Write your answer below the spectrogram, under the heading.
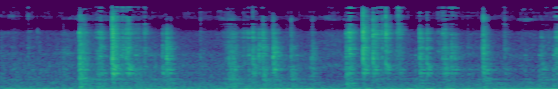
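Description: Faint, irregular light metal clicks as locking grips clamped on a welded-on washer turn a freed snapped bleed nipple out of a motorcycle brake caliper.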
